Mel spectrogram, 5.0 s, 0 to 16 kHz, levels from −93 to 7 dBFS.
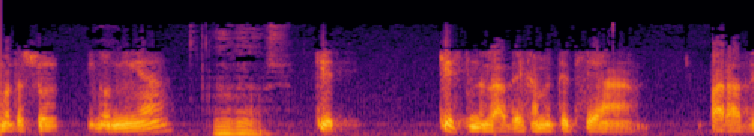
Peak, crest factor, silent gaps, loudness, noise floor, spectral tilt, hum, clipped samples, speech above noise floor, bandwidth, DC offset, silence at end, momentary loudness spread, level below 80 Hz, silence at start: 0 dBFS; 14 dB; none; -15 LUFS; -49 dBFS; -7 dB/octave; none; under 0.1%; 35 dB; 8.4 kHz; under 0.1%; 0 s; 11 LU; -38 dBFS; 0 s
